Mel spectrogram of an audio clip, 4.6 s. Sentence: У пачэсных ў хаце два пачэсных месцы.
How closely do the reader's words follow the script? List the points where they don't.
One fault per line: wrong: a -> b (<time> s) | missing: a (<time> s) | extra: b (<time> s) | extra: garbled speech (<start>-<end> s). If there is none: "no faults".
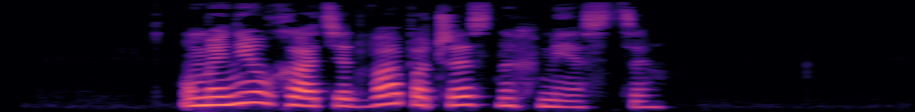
wrong: пачэсных -> мяне (1.0 s)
